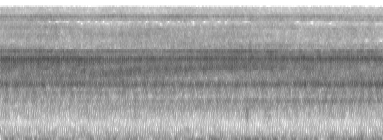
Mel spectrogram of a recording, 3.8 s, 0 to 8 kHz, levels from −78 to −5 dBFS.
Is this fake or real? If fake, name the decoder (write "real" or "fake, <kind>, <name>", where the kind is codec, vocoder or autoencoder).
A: fake, vocoder, Vocos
